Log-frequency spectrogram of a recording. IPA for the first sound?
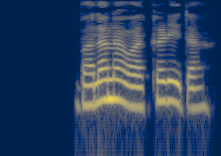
b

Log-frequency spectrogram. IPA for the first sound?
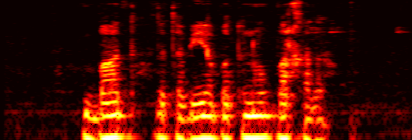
b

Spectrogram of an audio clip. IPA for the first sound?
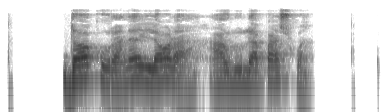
d̪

